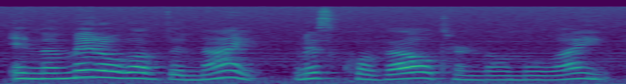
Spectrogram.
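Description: Young female storytime reader, high voice, deliberate expressive delivery, slightly noisy webcam recording. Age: young adult. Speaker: children's storytime reader at a school. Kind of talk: reading a picture book aloud to children. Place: small room at home, indoors.

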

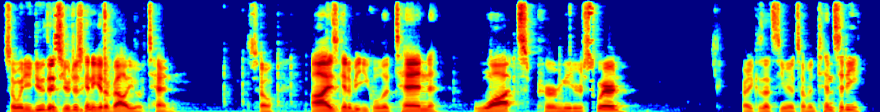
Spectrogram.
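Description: A man with a fairly low voice works through a problem as a tutor. He explains casually, one step after another, and regularly tags his points with a quick check for understanding. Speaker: physics tutor.

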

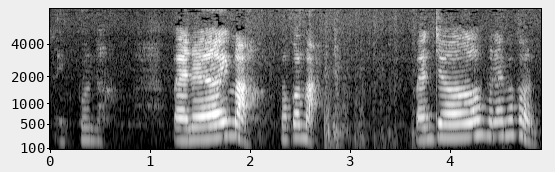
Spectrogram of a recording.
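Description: High-voiced young woman, distant and noisy. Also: moderate pace. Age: young adult. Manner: coaxing, repeats short words. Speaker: pet monkey caretaker. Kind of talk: casual coaxing talk to pet monkeys. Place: small indoor room, on a bed. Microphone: camera mic a little way off. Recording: distant mic with clear background noise.

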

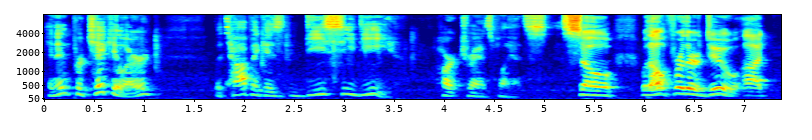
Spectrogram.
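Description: A man in his forties hosts a podcast from a city studio, speaking into a desk microphone. His voice sits a bit high for a man and his talk is loose and folksy, full of fillers and restarts. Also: a little slow, husky. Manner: relaxed, folksy, many fillers. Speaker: podcast host. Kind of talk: casual podcast chat. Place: city studio with glass windows. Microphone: desk microphone on stand.

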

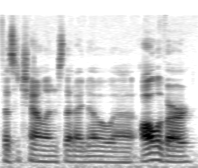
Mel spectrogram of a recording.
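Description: Young man, halting, encouraging interviewer. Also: lowish voice, level tone, darkish tone. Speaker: co-host, interviewer. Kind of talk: casual interview. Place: small indoor room, seated.

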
